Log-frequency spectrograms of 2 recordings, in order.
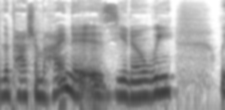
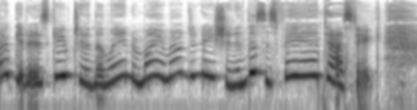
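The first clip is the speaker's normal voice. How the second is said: voice shooting up several pitches, much higher; 14 semitones higher, 3 dB louder than usual. Describing escaping to the land of imagination, voice rising higher. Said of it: "And my voice just went".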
